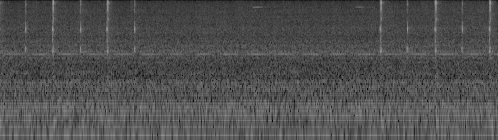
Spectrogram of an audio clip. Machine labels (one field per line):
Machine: valve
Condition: normal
